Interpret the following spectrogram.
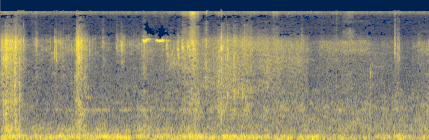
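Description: Hands crumbling loose, damp potting soil into a small plastic flower pot and pressing it around a cutting: soft rustling with a few sharper scratchy crackles, the strongest near the start and about a second and two and a half seconds in.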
